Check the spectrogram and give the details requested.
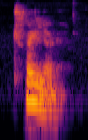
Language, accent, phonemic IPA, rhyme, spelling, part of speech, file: English, Southern England, /ˈtɹeɪlə(ɹ)/, -eɪlə(ɹ), trailer, noun / verb, LL-Q1860 (eng)-trailer.wav
- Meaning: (noun) 1. Someone who or something that trails (follows behind); something that is trailing 2. Part of an object which extends some distance beyond the main body of the object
